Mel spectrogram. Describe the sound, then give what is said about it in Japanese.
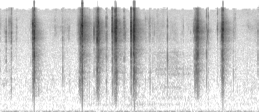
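A Chinese-made speed cube being twisted: about nine crisp, bright plastic clicks in uneven bursts, some in quick pairs, separated by short quiet gaps, with no talking. “これはなんかあの中国製のねスピードキューブですけど”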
